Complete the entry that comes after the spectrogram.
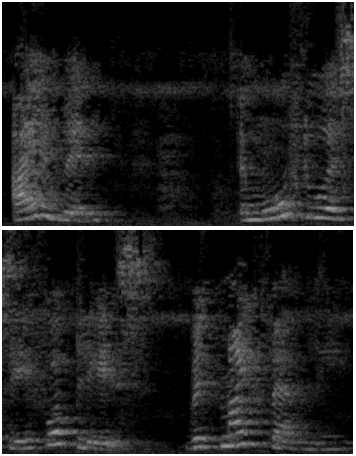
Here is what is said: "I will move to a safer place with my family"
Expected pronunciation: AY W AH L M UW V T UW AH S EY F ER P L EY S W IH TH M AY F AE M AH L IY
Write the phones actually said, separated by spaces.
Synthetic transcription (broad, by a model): AY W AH N M UW V T UW AH S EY F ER P L EY S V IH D M AY F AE M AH L IY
